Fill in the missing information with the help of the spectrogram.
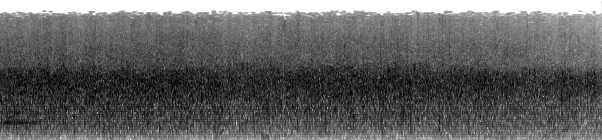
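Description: Audience applauding, a dense, steady clapping that eases slightly in the last second.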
